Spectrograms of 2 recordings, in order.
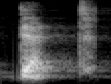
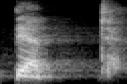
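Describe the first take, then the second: First: The B sound is silent. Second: The B sound is pronounced. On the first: The speaker calls it right. "B before T is silent" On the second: The speaker calls it wrong. "It's not debt"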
